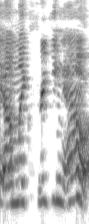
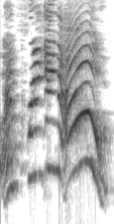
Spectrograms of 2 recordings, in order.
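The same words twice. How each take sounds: First: Said in the usual way. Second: High, loud, drawn-out squeal; real ecstatic outburst; freaking out. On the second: Real, not acted. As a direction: shriek it slowly, overcome with excitement.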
